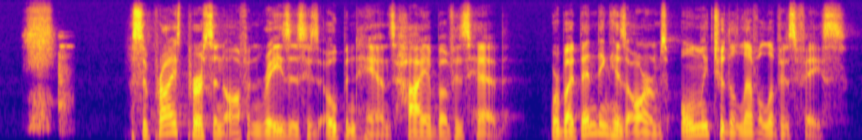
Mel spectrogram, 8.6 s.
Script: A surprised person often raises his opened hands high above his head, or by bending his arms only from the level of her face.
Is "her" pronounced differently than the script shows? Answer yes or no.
yes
